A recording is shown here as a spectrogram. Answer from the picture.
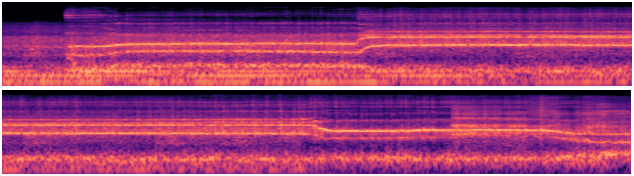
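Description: Music from a deathcore track's build-up: a few long, high held tones, each stepping to a new pitch, over a low steady drone, with no drums.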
